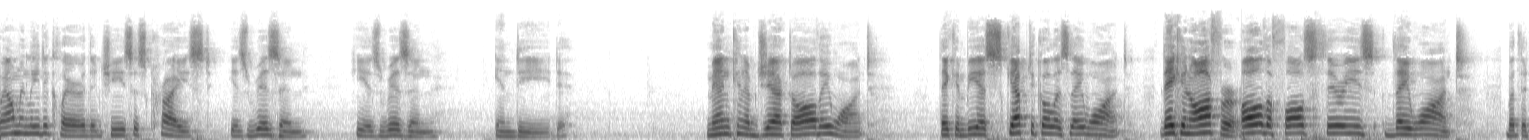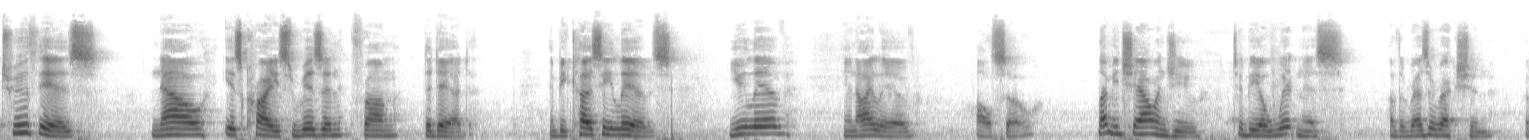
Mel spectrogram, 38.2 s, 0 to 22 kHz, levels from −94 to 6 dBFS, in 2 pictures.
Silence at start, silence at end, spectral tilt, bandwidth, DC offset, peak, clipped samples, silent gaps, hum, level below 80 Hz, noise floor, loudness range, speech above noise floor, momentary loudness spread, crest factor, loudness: 0 s; 0 s; -5 dB/octave; 13 kHz; under 0.1%; -6 dBFS; under 0.1%; none; none; -56 dBFS; -67 dBFS; 14 LU; 41 dB; 18 LU; 22 dB; -26 LUFS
